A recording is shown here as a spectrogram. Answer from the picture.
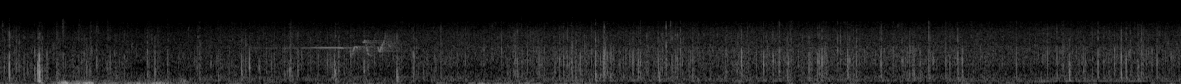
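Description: Steady rain falling, with many scattered sharp drop ticks. A brief high tone sounds about three seconds in.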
